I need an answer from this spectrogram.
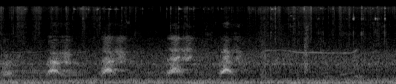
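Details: Playtime between a Corgi, Nessi, and a Chihuahua mix, Miles: four short barks at irregular gaps, followed by a thin steady whine-like tone and a quiet low background.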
